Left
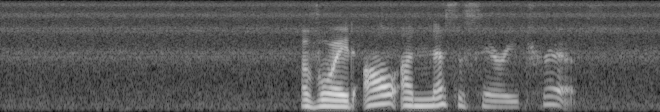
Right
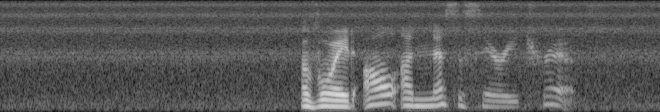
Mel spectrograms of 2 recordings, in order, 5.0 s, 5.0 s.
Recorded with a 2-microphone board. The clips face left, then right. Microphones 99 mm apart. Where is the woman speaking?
10° right (ahead or behind); by 4.5 s 20° left (ahead or behind).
